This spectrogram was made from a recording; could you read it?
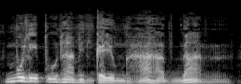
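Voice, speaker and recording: A man's voice: sits low, wildly swooping pitch, measured pace, slightly rough, no room sound. A man announcing a radio drama in a formal, dramatic, scripted narrating style.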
